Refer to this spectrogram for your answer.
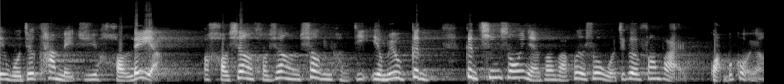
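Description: With noticeable background noise behind her, a woman speaks fairly quickly in a high pitch with lively intonation. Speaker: English teacher. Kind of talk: livestream chat. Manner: casual, filler-heavy.

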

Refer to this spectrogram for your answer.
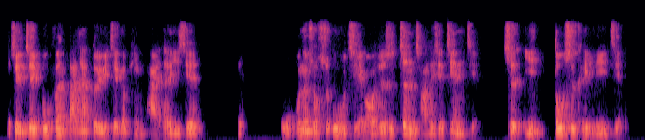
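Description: A man with an unremarkable speaking voice talks at a fairly quick pace, medium in pitch with lively intonation. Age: 30s. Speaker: car owner, internet operations worker. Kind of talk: casual chat. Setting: online meeting.

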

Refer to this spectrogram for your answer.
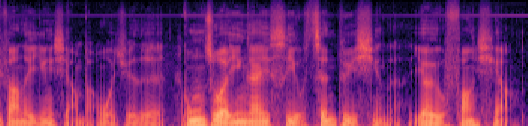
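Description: A man in a normal speaking voice, fairly low pitched, at a moderate pace with fairly even intonation. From northern China. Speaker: artist. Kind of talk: casual interview.

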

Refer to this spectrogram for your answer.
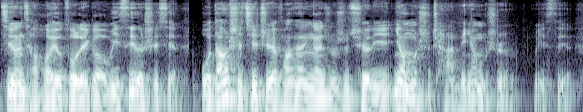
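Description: There is audible room echo as a man with a fairly low pitch and fairly even intonation speaks at a very fast pace. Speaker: graduate student and podcaster. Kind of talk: casual chat. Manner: hesitant, many fillers.

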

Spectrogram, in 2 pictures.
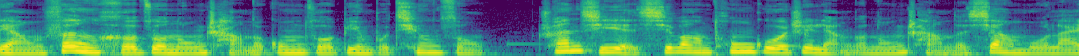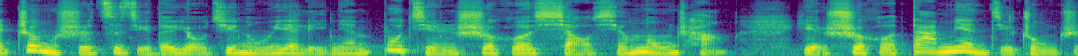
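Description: A woman speaks at a moderate pace with lively intonation and a calm tone. Her voice is somewhat breathy and fairly low-pitched. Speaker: podcast host. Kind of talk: scripted narration.

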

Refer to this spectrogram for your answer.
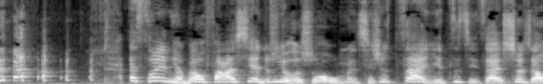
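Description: This woman's pitch swings very widely as she talks at a moderate pace. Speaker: podcast co-host. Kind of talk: casual chat. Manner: soft, low-energy.

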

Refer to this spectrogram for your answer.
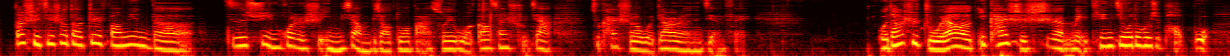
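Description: A woman's somewhat breathy, fairly high voice with lively intonation at a moderate pace, in a very clean recording with a silent background. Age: 20s. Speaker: university student. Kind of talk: personal testimony.

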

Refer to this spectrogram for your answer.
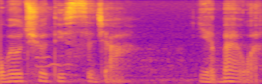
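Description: A woman speaks with a somewhat breathy voice. The room echo is audible. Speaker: podcaster. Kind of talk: casual monologue. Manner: halting.

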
